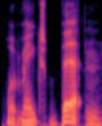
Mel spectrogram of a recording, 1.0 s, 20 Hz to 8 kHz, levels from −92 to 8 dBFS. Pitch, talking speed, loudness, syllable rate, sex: 90 Hz, 175 wpm, -19 LUFS, 5.4 syllables/s, male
